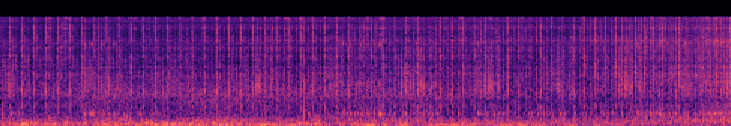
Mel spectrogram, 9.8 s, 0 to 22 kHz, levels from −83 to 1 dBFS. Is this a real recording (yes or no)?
no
